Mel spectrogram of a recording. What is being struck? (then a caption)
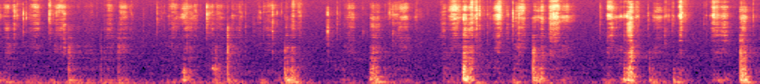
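Paper worksheet traced with a long fingernail. A long acrylic nail traces and scratches over the words on a flat paper worksheet listing the months in Korean. Quiet, dry scratching strokes come in a steady run, each with a soft low body and a bright papery rasp, fading quickly between strokes.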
